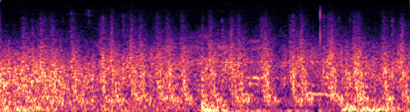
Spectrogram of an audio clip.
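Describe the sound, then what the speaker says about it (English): Machine gun fire in the war game Graviteam Tactics, a dense, continuous rattle of overlapping bursts with heavier booms landing about every second, loud and steady throughout. "Machine guns fire out."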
